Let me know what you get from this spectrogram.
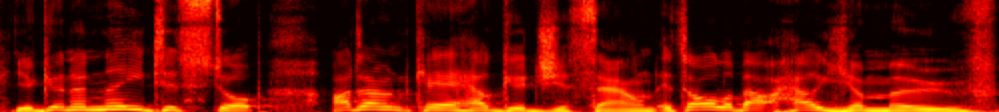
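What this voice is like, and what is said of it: Bad put-on British accent. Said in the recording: “He had a bad British accent, listener. It was very bad.”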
